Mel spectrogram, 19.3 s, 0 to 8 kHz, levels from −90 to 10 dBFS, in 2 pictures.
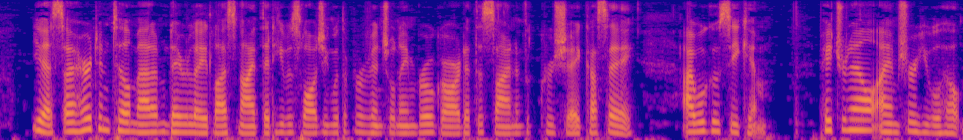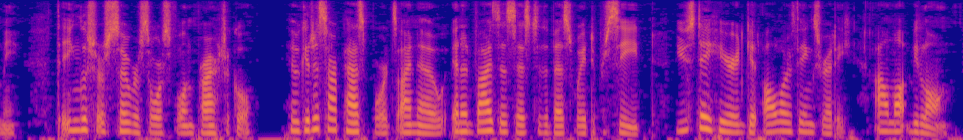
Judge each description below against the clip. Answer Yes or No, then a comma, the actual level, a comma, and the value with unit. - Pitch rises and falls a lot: No, average, 3.4 semitones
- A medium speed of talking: No, fast, 235 wpm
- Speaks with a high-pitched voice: No, medium, 175 Hz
